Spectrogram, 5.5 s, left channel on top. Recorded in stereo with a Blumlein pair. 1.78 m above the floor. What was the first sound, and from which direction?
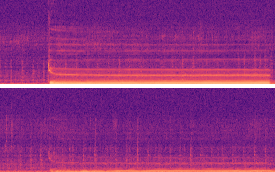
Singing, 40° left.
